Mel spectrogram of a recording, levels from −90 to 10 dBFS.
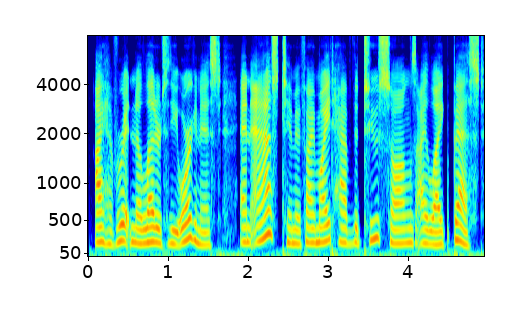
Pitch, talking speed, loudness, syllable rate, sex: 195 Hz, 255 wpm, -18 LUFS, 5.7 syllables/s, female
